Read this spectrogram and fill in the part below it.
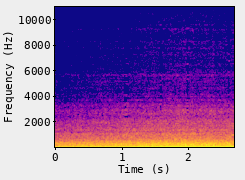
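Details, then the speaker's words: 1996 Chevy Tahoe, idle already around 1200 rpm, rpm surges when shifting into gear; just reassembled after throttle body/Idle Air Control work: steady even drone sitting noticeably high and creeping up, no hunting, idle worse than before; IAC or TPS suspected, unconfirmed. "how's that it's even worse well that's really"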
